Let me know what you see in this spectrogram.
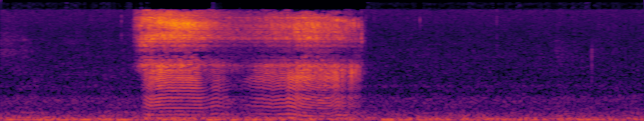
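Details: One loud, buzzing, fluttering snore lasting almost two seconds over steady room noise; Mimi snoring, louder than another snorer in the household.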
